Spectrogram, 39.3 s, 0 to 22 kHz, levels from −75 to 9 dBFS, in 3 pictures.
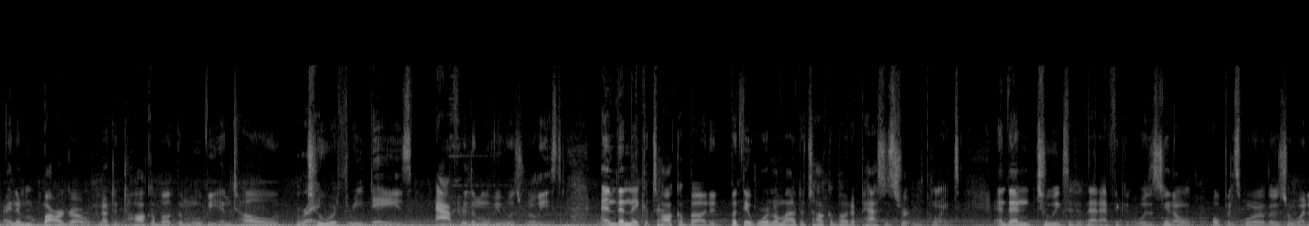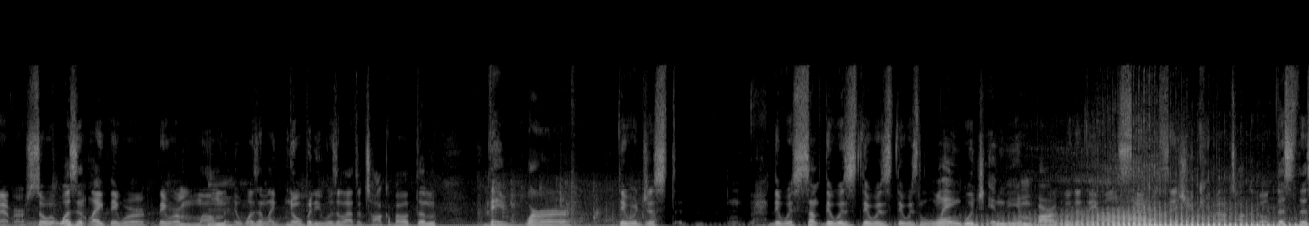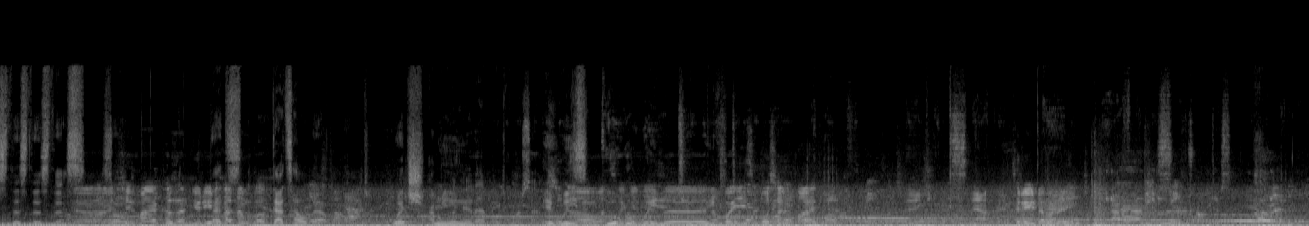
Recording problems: traffic noise; very loud; throughout; 3 dB above the speech

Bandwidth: 15.5 kHz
